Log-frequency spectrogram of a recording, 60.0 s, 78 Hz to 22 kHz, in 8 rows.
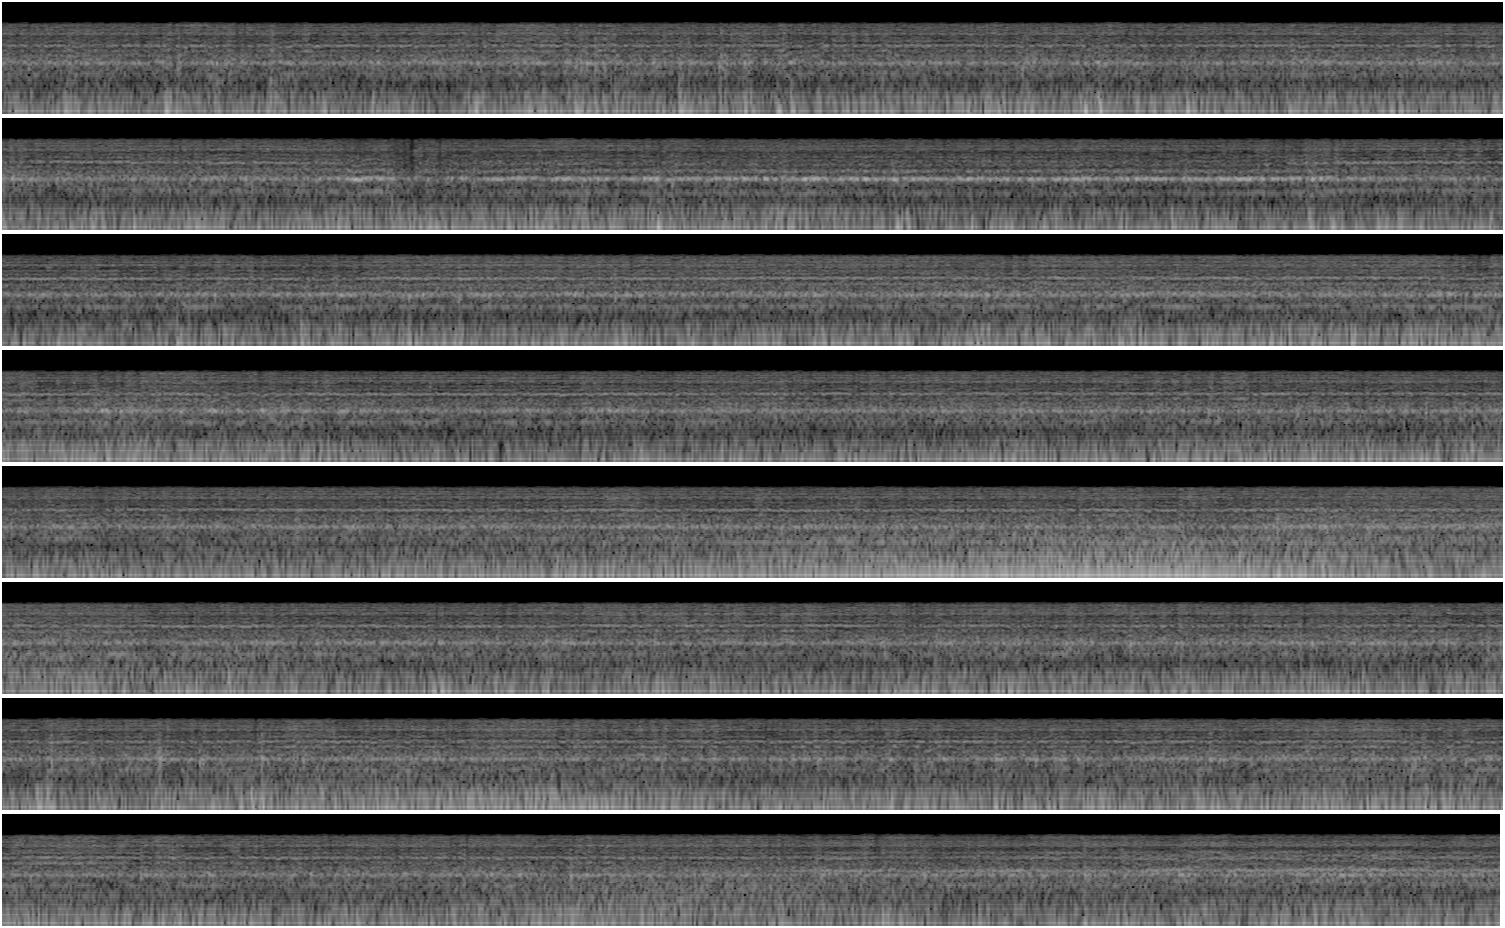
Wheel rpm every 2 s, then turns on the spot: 160, 160, 160, 160, 160, 140, 130, 150, 150, 150, 150, 150, 160, 160, 160, 160, 160, 150, 150, 160, 160, 160, 160, 160, 160, 160, 160, 160, 160, 160.
none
